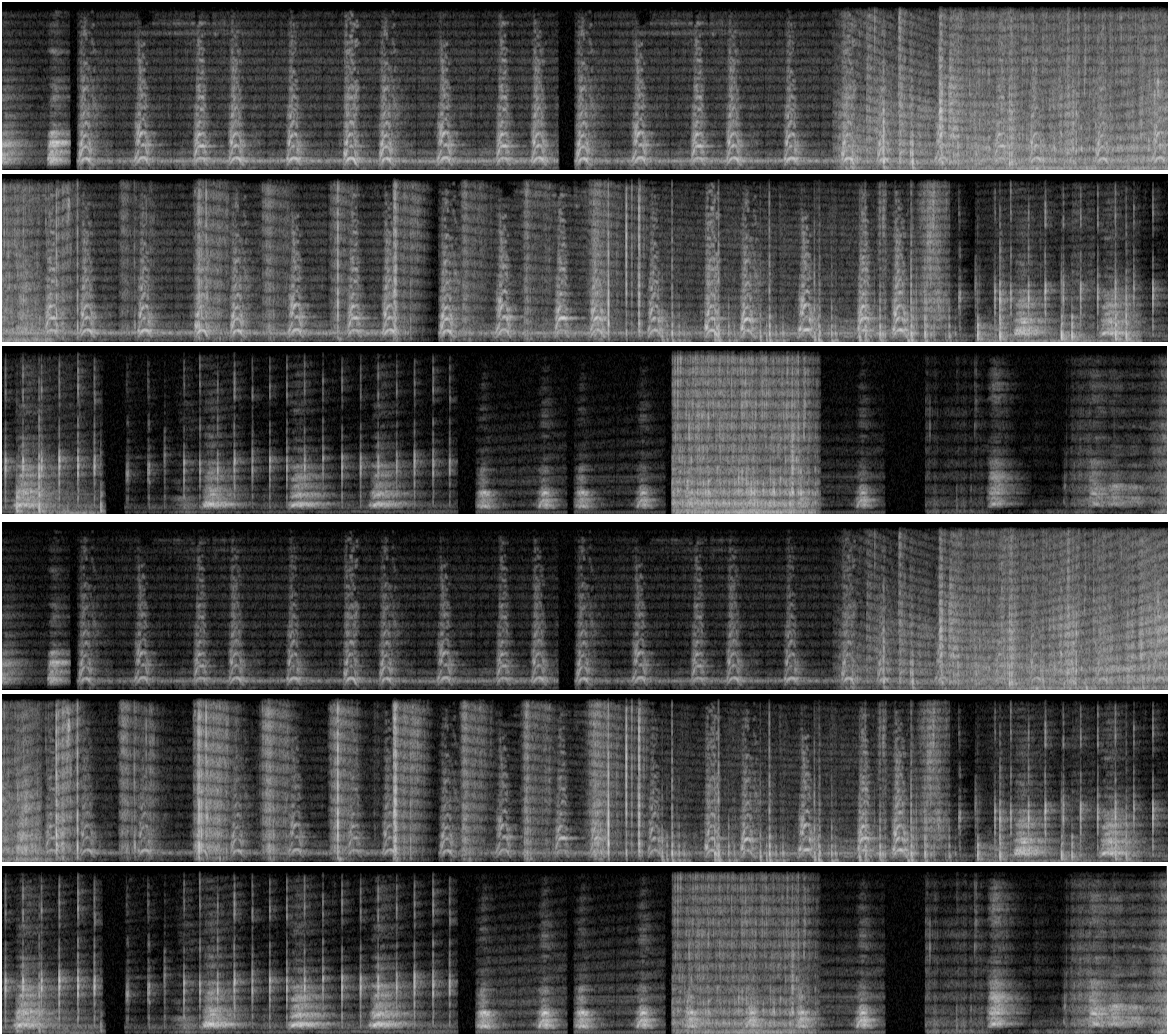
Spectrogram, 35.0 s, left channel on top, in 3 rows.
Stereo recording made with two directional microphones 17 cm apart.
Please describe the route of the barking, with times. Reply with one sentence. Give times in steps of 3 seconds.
In this clip you hear the barking on the left from 0 s, in the centre from 21 s and on the right from 24 s.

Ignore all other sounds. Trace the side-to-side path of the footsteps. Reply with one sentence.
In this clip you hear the footsteps move from left to right and back again.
